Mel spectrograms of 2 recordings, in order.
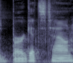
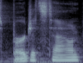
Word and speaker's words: Burgettstown: I was pronouncing the town at Star Lake wrong. I thought it was Burgettstown, hard G. It's Burgettstown.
